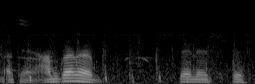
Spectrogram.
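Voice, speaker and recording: Mumbled speech at a moderate pace with music in the background. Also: man. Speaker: gaming streamer. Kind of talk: live game commentary. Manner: mumbling.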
